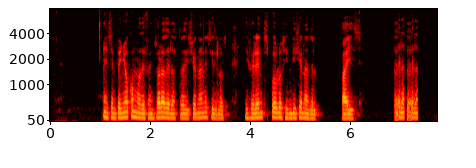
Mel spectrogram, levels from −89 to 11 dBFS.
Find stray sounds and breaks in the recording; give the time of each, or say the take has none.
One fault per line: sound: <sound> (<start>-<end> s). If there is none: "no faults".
sound: laugh (6.9-7.4 s)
